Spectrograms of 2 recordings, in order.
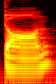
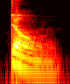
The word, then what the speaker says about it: don't: you that this T when we speak quickly it disappears so for example the first video I will show you about don't so don't the T very often the T is a dome dome not dawn but don't so when we talk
